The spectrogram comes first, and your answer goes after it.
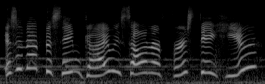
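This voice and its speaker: Squeaky excitable tiny fairy. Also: female voice, brisk, exaggerated voice. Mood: excited, eager. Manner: exclamatory, refers to self in third person. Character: tiny childlike floating fairy companion, excitable and impatient. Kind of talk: anime game voice acting. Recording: music behind the voice.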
